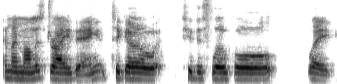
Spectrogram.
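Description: Giggly young woman with vocal fry. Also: on the low side, fairly even intonation, takes it slowly. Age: young adult. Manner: giggly, chatty with many fillers. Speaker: podcast host. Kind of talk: casual podcast chat.

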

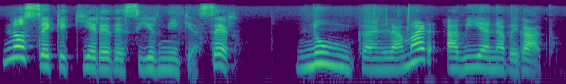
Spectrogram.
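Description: A woman's voice: medium pitch, animated, a little slow, a little mellow. A woman voicing a male ship captain in a children's story who always answers in rhyme. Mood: flustered. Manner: rhyming, theatrical.

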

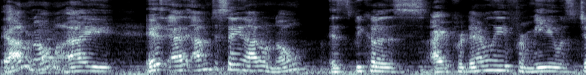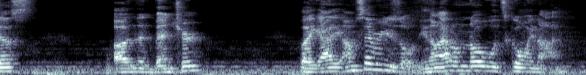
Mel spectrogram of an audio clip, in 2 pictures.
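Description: A man's voice: a little high, normal speed. A man from Oaxaca, Mexico, a guest chef, telling his story in a laid-back way, full of "you know.". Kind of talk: casual interview chat. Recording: echoey room, clear background noise.

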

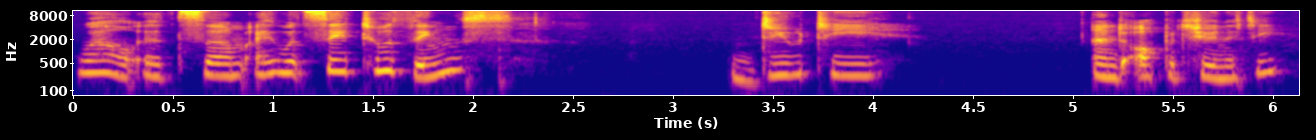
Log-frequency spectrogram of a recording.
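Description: A middle-aged woman from Malaysia speaks as a podcast guest, her voice on the higher side yet warm and mellow. She answers in a measured, reflective way, pausing on fillers as she builds her points. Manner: thoughtful, measured, with frequent fillers. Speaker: podcast guest, former corporate director.

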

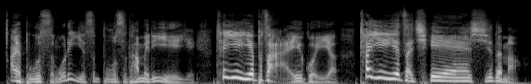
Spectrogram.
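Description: A man's voice: mid-range voice, huge pitch swings, brisk, fairly bright tone, no echo, studio quality. A man voicing an exasperated young father with a who grumbles.

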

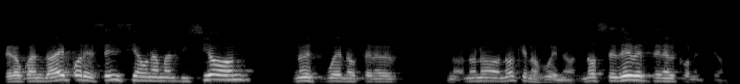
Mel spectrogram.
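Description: A man's voice: on the high side, moderate pace. A man teaching a Torah class, telling stories and putting questions to his listeners. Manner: storytelling, poses questions to listeners, mixes in Hebrew terms. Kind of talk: Torah class to a live group. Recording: lo-fi recording.

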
